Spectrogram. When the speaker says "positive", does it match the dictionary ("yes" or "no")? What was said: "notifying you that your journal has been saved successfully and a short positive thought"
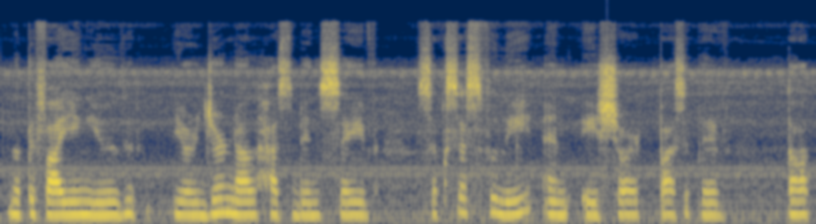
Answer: no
